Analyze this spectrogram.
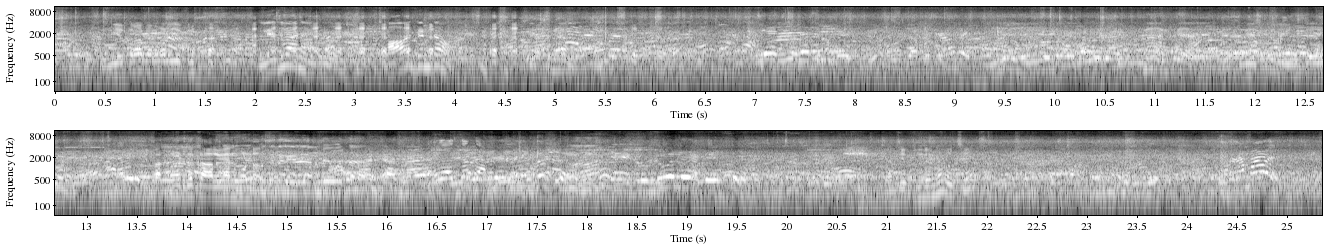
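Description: Many men and women chatter and call out all around, close by.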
